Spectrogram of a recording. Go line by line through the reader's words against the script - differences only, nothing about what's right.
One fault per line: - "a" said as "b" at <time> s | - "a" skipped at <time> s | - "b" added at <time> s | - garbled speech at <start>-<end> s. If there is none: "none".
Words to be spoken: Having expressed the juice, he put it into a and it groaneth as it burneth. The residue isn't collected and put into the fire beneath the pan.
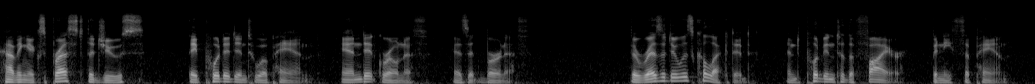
- "he" said as "they" at 1.9 s
- "pan" added at 2.7 s
- "isn't" said as "is" at 6.8 s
